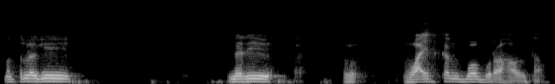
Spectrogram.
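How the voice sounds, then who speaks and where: A middle-aged man talks in a reflective, earnest way and often pauses and restarts mid-thought. His voice sits at an ordinary pitch. The recording is dull and lo-fi and has no room echo. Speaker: guest sharing his life story. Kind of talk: casual conversation. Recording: dull lo-fi sound.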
